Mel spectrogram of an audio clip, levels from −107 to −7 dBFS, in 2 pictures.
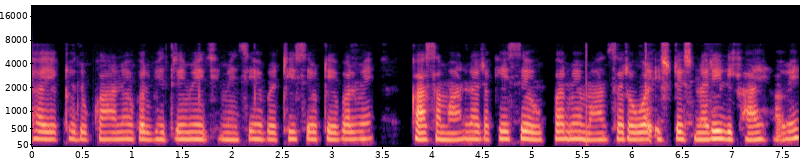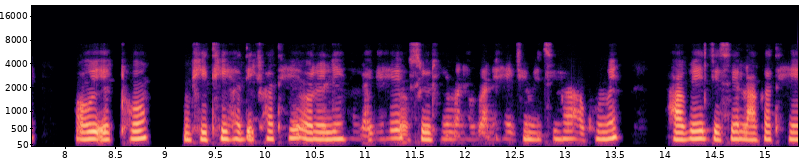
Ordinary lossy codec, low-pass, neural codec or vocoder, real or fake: none; 7.2 kHz; vocoder, 22.05 kHz, 80 mel bands, WaveNeXt; fake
